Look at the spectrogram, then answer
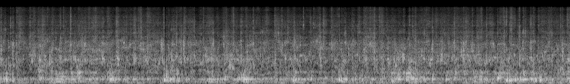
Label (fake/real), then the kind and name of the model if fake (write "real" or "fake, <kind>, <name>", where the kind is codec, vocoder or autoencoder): fake, autoencoder, DAC-VAE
